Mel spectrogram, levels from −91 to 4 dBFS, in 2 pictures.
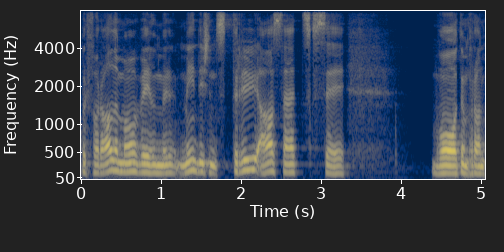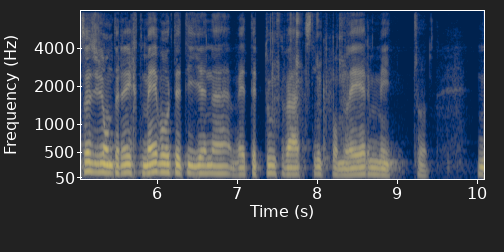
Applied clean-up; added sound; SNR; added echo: neural mask model RNNoise.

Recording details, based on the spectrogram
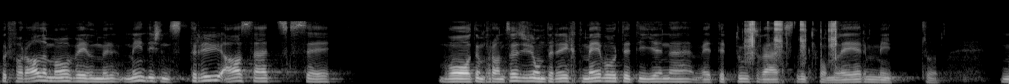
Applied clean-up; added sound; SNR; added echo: neural mask model Resemble Enhance denoiser.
